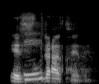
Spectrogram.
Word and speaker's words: Strasser: Se llama Ivy, se escribe E-V-I latina. Evi Strasser, S-T-R-A-S-S-E-R.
